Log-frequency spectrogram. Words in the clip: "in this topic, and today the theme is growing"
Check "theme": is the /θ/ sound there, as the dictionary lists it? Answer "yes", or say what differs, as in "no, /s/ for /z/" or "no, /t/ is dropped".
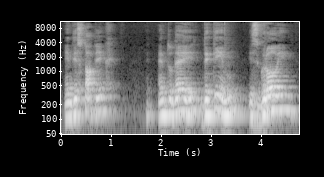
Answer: no, /t/ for /θ/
